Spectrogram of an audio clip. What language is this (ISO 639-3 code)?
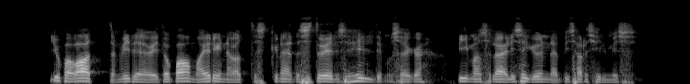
est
